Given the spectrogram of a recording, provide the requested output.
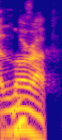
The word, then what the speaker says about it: LoRa: of yo link is one of them and lora am i pronouncing that right yeah laura yeah so so laura is a technology it's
